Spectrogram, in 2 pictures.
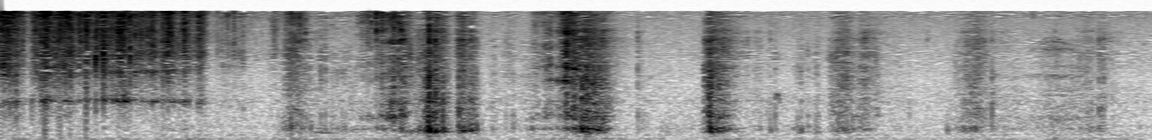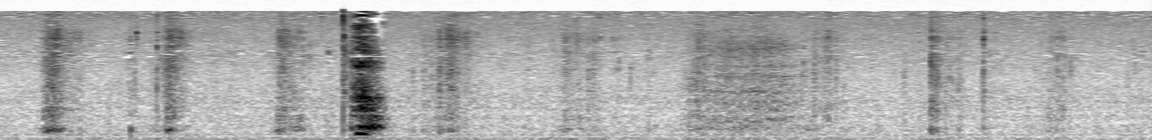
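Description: A bite into a piece of deep-fried menbosha (shrimp toast made with rice bread), then crunchy chewing. There is a loud crunch at the bite, several more in the next few seconds, then only occasional crunches, the last sharp one about seven and a half seconds in.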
